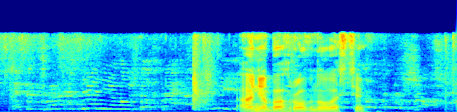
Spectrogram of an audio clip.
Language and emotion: Russian, neutral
